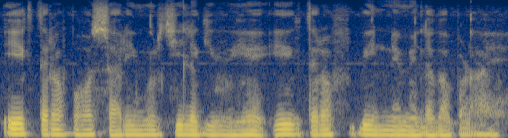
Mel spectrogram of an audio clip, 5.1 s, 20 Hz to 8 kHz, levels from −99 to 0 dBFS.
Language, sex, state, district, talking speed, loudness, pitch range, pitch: Hindi, male, Uttar Pradesh, Lalitpur, 175 wpm, -18 LUFS, 95-105 Hz, 100 Hz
